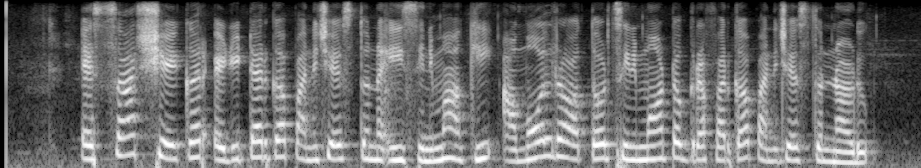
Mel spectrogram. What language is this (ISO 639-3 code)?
tel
